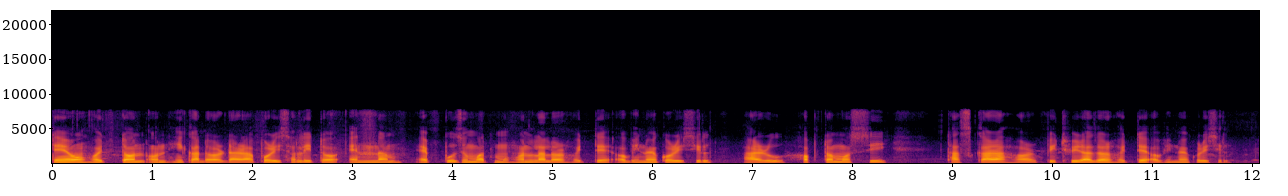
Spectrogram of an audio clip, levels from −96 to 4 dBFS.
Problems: background sounds at intervals, background conversations at intervals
